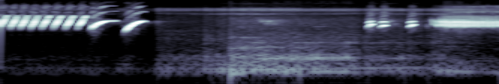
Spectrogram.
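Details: Canary song: a quick run of repeated bright notes and two upswept chirps, a pause with faint low background noise, then short double notes leading into a fast dense trill.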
